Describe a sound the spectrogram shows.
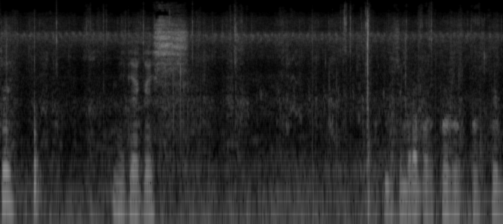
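A man talks nearby in a low voice, in short bursts.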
